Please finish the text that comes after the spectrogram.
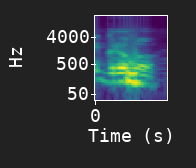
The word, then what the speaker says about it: गृह: देखो भाई, इसका जो सही प्रोनाउंसिएशन है वो होता है गृह। कैसे? ये जो ये वाली मात्रा है ना, ये ओ का साउंड देती है, आपको पता है? दिस इज गृह।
